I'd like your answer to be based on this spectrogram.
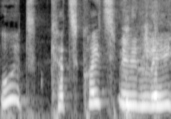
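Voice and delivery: very high, genteel, put-on queenly voice. Retelling a cake-cutting meme, imitating the Queen. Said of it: "sounded a little bit like Missus Doubtfire".

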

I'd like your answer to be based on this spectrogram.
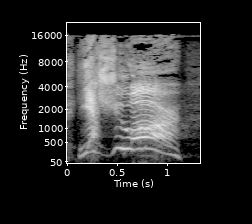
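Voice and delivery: put-on old woman voice, loud, high-pitched top-of-the-lungs screaming. Retelling how a grandmother insisted on church: imitating grandmother screaming. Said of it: "my grandmother screamed at the top of her lungs".

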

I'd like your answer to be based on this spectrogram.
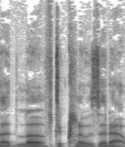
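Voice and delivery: deep, low bass-register voice. Closing out the episode, the speaker signs off in a bassy voice. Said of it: "with a bassy voice like this".

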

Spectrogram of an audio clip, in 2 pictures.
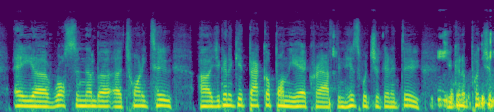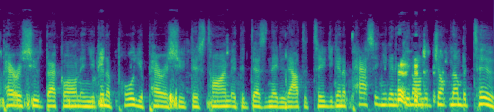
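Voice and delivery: clumsy, pretty bad put-on British accent. Retelling what his parachute instructor told him after landing, bad British accent as Whitcomb. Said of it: "I got a pretty bad British accent".

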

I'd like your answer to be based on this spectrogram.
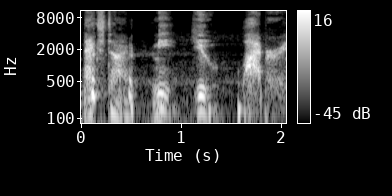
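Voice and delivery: whispering. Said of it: "they're, like, whispering".

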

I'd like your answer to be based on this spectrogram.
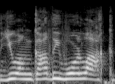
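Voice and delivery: mock, put-on loud shouted outcry. Retelling a scene where people go up to room thirty-six: imitating a yell. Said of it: "They yell".

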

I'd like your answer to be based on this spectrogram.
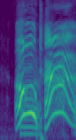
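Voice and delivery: loud, shrill, very high old-cartoon woman voice. Recalling how someone imitated a cartoon, doing the female voice from Tom and Jerry. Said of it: "remember how the female from Tom and Jerry was?".

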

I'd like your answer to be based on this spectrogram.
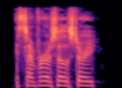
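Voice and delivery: speedy tempo. Asked to say a segment's intro line with a speedy tempo, very fast. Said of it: "can you say it with a very speedy tempo?".

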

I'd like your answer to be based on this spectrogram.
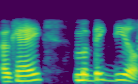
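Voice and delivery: ordinary delivery

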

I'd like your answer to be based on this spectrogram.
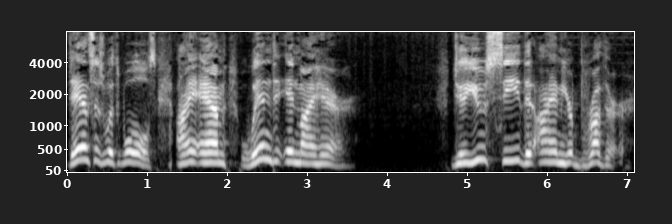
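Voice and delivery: shouted warrior voice. Retelling a film scene, a warrior on a cliff calling to his brother: imitating a warrior shouting farewell. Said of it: "He's shouting this".

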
